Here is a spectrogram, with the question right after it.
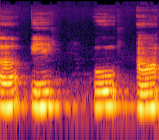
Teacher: जब आप अ ए ओ आ बोलते हो तब अर्ध मुख द्वार खुलता है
